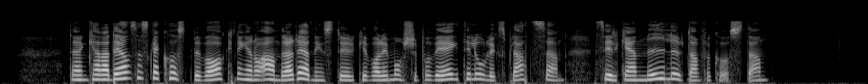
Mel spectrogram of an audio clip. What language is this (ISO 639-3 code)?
swe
